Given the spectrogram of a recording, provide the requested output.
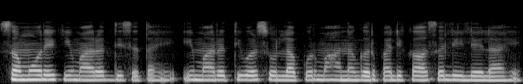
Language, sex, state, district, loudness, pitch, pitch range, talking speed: Marathi, female, Maharashtra, Solapur, -17 LUFS, 205 Hz, 195-210 Hz, 150 wpm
